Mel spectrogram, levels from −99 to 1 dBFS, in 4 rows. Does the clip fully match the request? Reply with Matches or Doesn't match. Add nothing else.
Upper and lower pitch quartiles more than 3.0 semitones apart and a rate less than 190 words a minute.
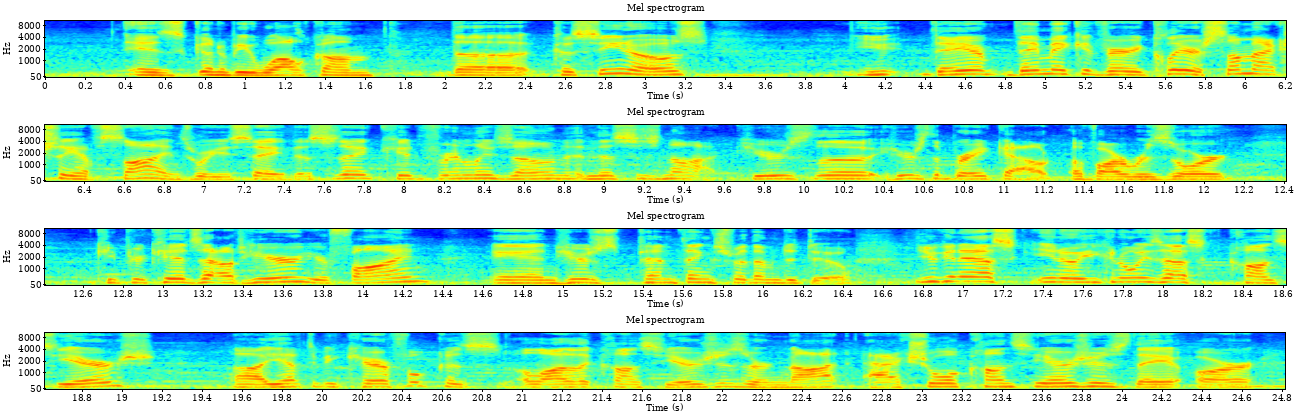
Doesn't match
